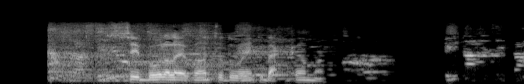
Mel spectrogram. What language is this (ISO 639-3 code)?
por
